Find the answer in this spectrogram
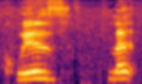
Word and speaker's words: Quizlet: But the flashcards is Quizlet, so like a quiz, but LET on the end.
